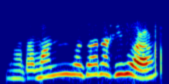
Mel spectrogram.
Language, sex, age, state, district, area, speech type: Assamese, female, 45-60, Assam, Majuli, urban, conversation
